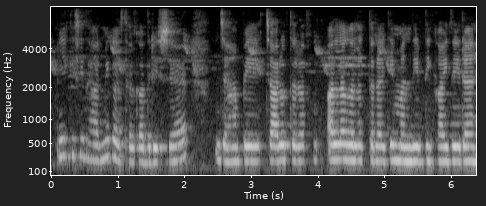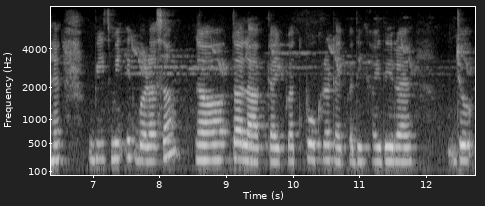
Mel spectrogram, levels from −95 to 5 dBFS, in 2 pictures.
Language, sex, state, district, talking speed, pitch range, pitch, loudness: Hindi, female, Bihar, Gopalganj, 170 wpm, 220-240 Hz, 230 Hz, -23 LUFS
